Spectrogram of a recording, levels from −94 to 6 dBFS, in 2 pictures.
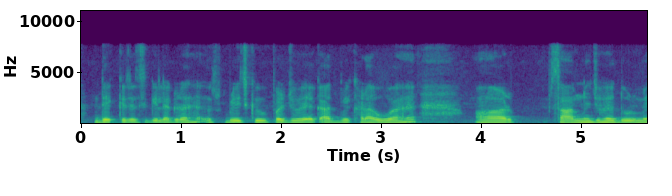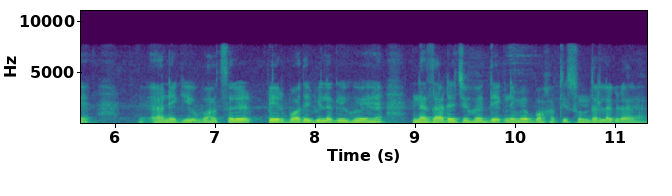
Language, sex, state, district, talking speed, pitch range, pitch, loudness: Hindi, male, Bihar, Vaishali, 235 wpm, 135-155 Hz, 145 Hz, -16 LUFS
